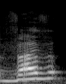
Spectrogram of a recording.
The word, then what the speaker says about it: vav: déjà son sa prononciation le vav à se prononcer ve mais vous allez me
